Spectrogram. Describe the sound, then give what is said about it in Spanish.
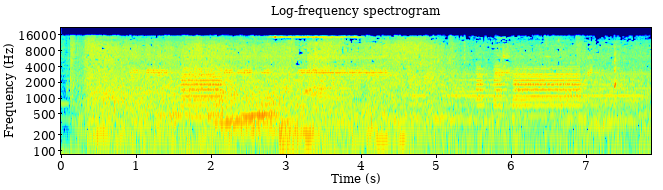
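Dense city traffic with engines rumbling and passing, and repeated car horns honking in short and sustained blasts throughout, a constant loud urban din with no voices. “Dibujé una persona usando un aerosol y una ciudad con muchos autos.”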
